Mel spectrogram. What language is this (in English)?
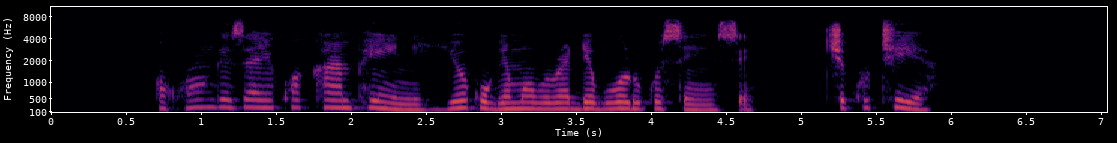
Ganda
